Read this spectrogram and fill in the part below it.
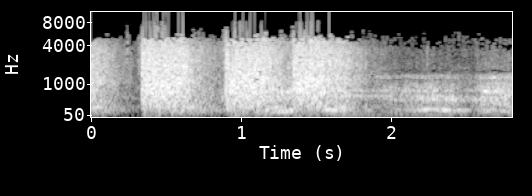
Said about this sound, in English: That's good. Those roars should fetch them.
